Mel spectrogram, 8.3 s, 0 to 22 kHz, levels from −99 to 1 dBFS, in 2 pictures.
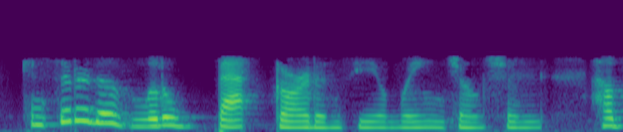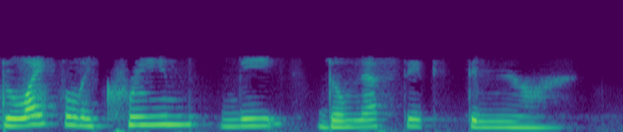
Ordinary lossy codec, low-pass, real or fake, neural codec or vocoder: MP3, 24 kbps; 3.6 kHz; fake; codec, 16 kHz, 1 kbps, X-Codec, HuBERT features, trained on balanced general audio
